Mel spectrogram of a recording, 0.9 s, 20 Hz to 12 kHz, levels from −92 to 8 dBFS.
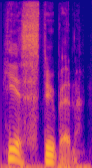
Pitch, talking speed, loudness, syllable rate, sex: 100 Hz, 195 wpm, -16 LUFS, 5.7 syllables/s, male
